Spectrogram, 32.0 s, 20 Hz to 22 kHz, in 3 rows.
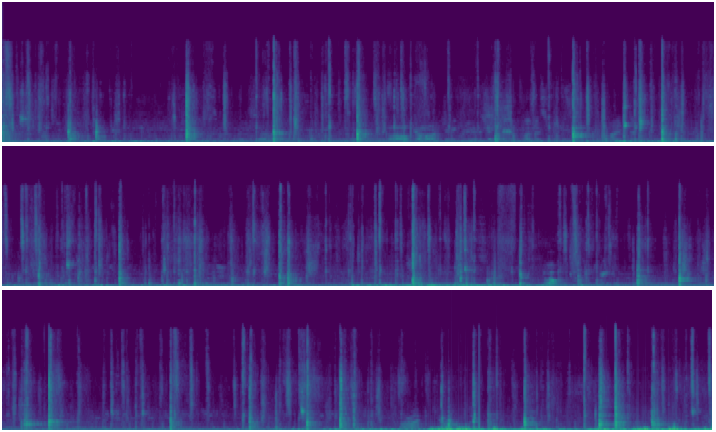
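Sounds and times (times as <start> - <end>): paddles hitting plastic ball: 2.6 - 6.4, 7.1 - 19.6, 20.2 - 27.1, 27.9 - 32.0.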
